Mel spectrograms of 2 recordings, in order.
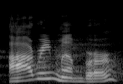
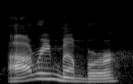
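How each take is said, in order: Both takes have the same delivery.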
